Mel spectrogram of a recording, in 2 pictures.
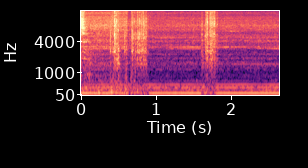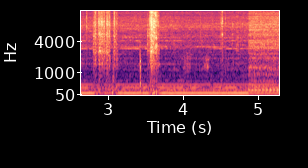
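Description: Sewing machine working on a jeans zipper fly, a steady motor hum with intermittent mechanical clicks and short stitching bursts, close by.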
